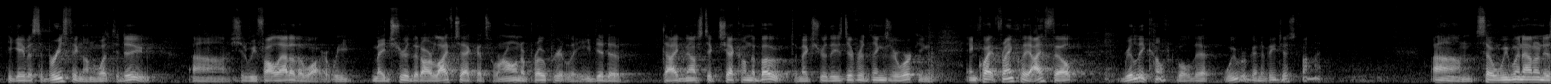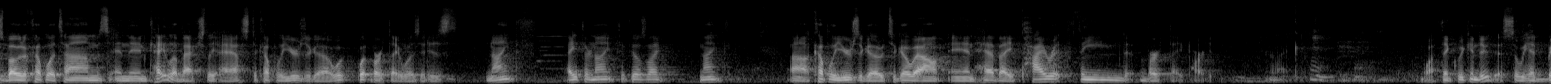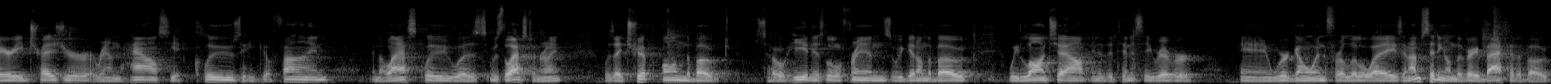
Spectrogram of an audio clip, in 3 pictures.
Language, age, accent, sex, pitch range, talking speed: English, 40-59, American, male, 85-100 Hz, 235 wpm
